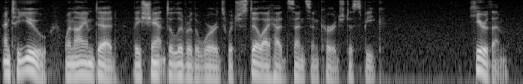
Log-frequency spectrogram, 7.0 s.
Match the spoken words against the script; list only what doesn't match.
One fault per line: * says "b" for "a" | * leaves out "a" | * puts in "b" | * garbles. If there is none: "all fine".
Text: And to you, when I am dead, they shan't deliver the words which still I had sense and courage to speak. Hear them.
all fine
